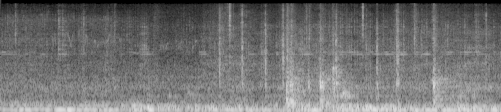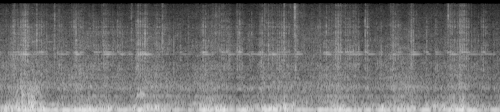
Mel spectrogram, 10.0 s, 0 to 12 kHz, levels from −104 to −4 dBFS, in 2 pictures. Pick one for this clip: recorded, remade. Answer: recorded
